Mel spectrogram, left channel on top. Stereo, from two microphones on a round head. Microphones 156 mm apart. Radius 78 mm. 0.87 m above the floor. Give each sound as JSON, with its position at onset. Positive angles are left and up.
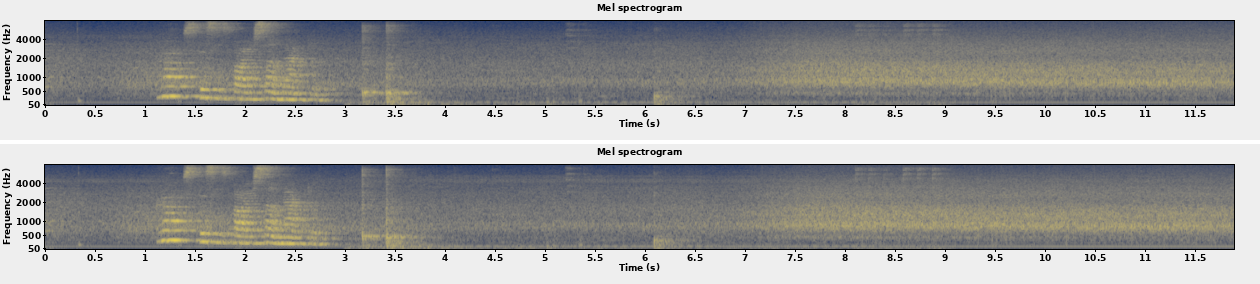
{"t": 1.1, "sound": "a woman speaking", "side_deg": -45, "distance_m": 1.4}
{"t": 3.0, "sound": "tapping", "side_deg": -25, "distance_m": 0.6}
